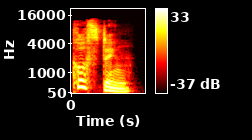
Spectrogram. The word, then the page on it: costing: British English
